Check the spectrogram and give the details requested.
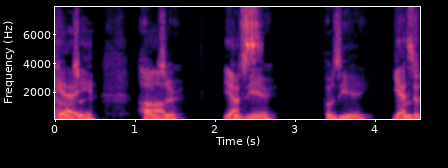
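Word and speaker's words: Hozier: And then Hosier, I think it's actually pronounced Hoser.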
